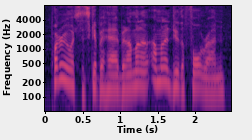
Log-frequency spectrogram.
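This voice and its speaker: Sarcastic young guy, gameplay commentary, mellow tone, quiet music behind. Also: fairly high pitch, lively intonation, very fast. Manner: sarcastic, mocking, talks to himself. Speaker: streamer.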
